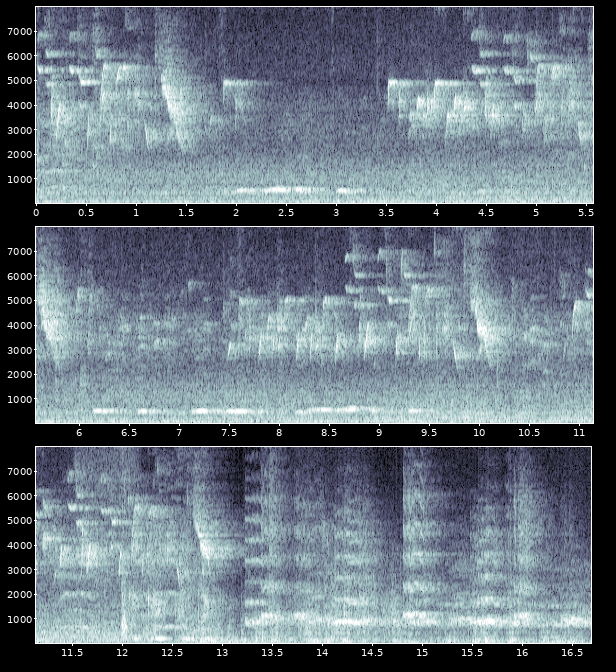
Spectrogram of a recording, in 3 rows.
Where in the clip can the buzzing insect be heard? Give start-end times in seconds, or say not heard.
0.0-12.2.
